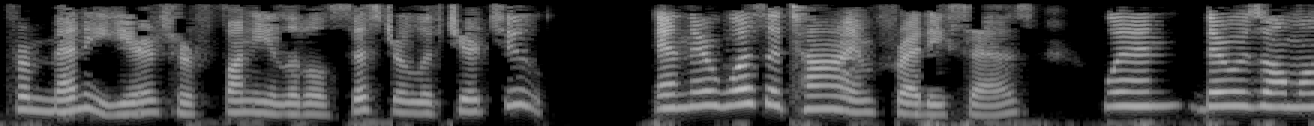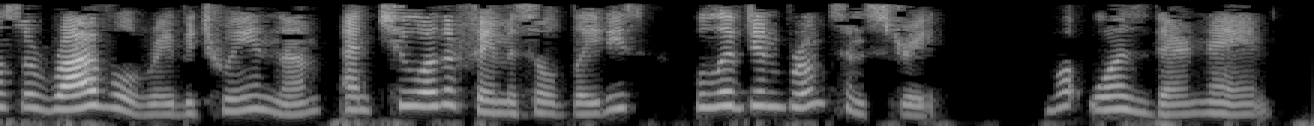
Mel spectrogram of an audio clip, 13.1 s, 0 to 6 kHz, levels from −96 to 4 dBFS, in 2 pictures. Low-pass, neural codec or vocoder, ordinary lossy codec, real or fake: 5.4 kHz; codec, 16 kHz in and 24 kHz out, 1 kbps, XY-Tokenizer; MP3, 24 kbps; fake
